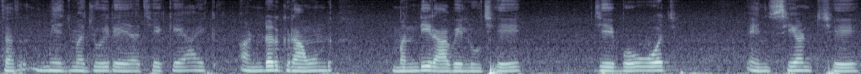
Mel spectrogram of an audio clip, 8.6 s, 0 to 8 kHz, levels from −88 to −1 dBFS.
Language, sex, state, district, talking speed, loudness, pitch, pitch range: Gujarati, male, Gujarat, Gandhinagar, 110 wpm, -21 LUFS, 150 Hz, 140-160 Hz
